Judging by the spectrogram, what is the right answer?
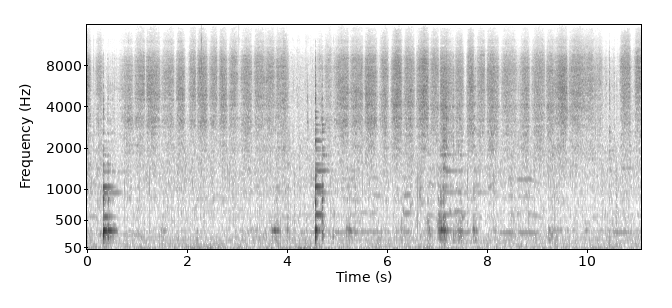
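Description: Rhythmic scraping, about three strokes a second, broken by three sharp knocks with a brief ring: about a second in, near the middle, and about seven seconds in.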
